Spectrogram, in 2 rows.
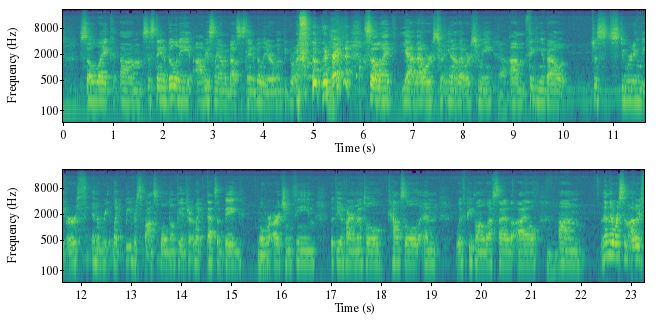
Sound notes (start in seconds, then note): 4.6 laugh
